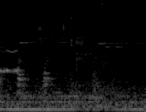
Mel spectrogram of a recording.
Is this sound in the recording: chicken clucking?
yes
